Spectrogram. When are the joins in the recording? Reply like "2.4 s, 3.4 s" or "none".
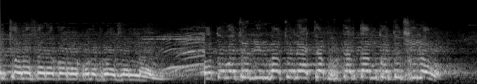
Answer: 2.0 s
